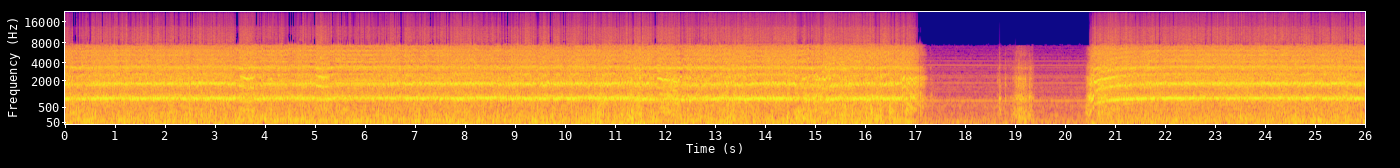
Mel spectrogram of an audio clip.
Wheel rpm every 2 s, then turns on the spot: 230, 230, 230, 230, 230, 230, 230, 230, 110, 10, 100, 230, 230.
18-20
